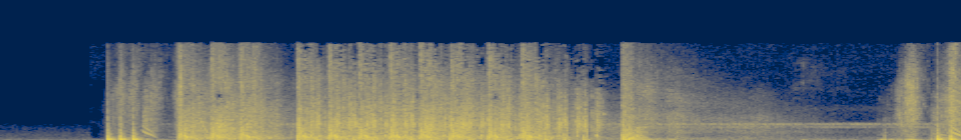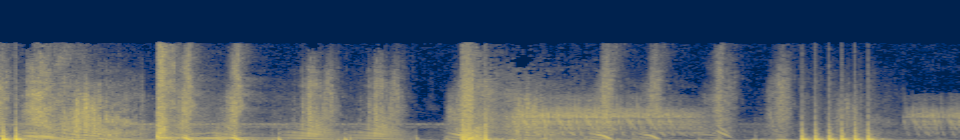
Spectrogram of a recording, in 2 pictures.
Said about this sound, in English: It was raining again in Hollywood. Only this time the rain was made of pure lead. Metal. Bullets. A rain of bullets was headed my way as I camped out underneath the Hollywood sign.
